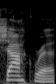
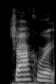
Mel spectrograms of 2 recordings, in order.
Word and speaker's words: chakra: chakra often mispronounced as chakra that's wrong with the sss first syllable chakra hindu is a hindu site chakra is actually pronounced with the cha with the sound heard in patch and munch i was like because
